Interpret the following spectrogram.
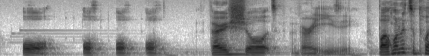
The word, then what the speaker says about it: o: This sound is the simplest one of all the simple finals, and it's pronounced like the AWE in awesome. Or.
